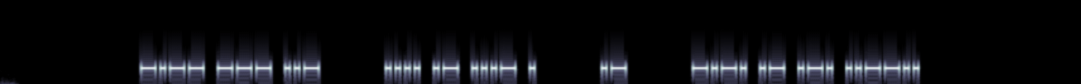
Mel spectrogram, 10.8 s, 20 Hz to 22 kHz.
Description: Morse code, heard as a keyed tone, about 25 wpm, 700 Hz. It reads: YOU HAVE A CAR?
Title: 2x Word-Spacing - Sentences from Top 300 Words - 25wpm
